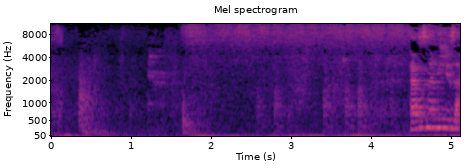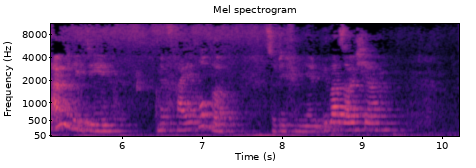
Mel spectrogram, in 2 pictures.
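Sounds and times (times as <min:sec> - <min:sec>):
steady room hiss: 0:01.5 - 0:09.6
chalkboard being wiped: 0:01.6 - 0:08.3
speech: 0:04.5 - 0:09.5.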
